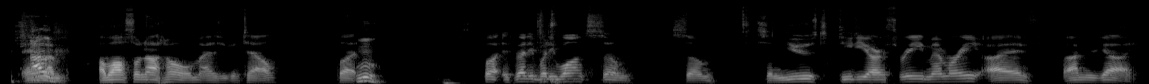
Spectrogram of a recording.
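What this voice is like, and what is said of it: Voice not working properly, strained. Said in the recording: “my voice is not working properly today”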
